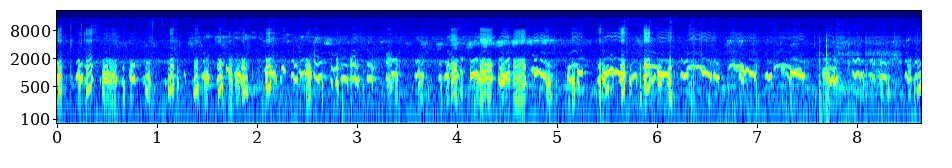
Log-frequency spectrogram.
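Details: Litter of Cane Corso puppies at three weeks old: steady stream of short squeaky whimpers and yips from several pups, packed closely together and overlapping throughout.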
